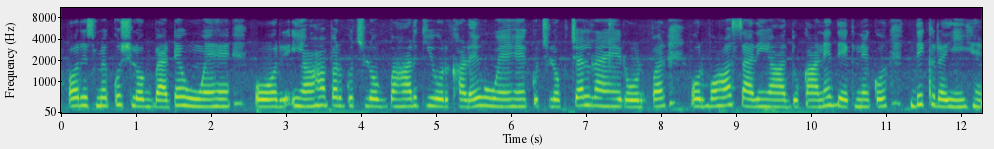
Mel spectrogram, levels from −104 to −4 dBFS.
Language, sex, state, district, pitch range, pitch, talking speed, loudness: Hindi, female, Chhattisgarh, Kabirdham, 225-255 Hz, 235 Hz, 170 wpm, -20 LUFS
